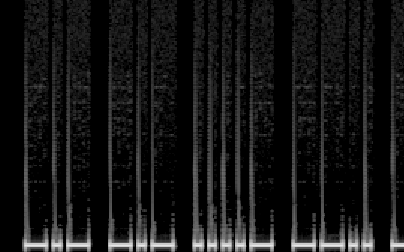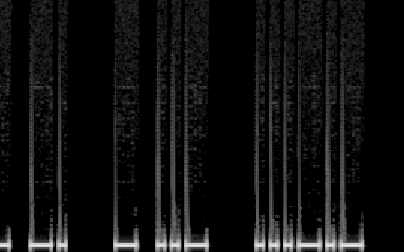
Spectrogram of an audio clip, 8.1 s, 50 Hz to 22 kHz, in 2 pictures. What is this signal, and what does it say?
Morse code, heard as a keyed tone, about 17 wpm, 700 Hz. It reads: KK4ZTN TU <SK>
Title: Practice QSO - Exchange 4 - Ending - 17wpm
